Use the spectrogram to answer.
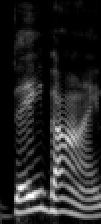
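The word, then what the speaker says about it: Da'Vine: Google uh, Davine. It's DA, but it's pronounced Day, but DA apostrophe.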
